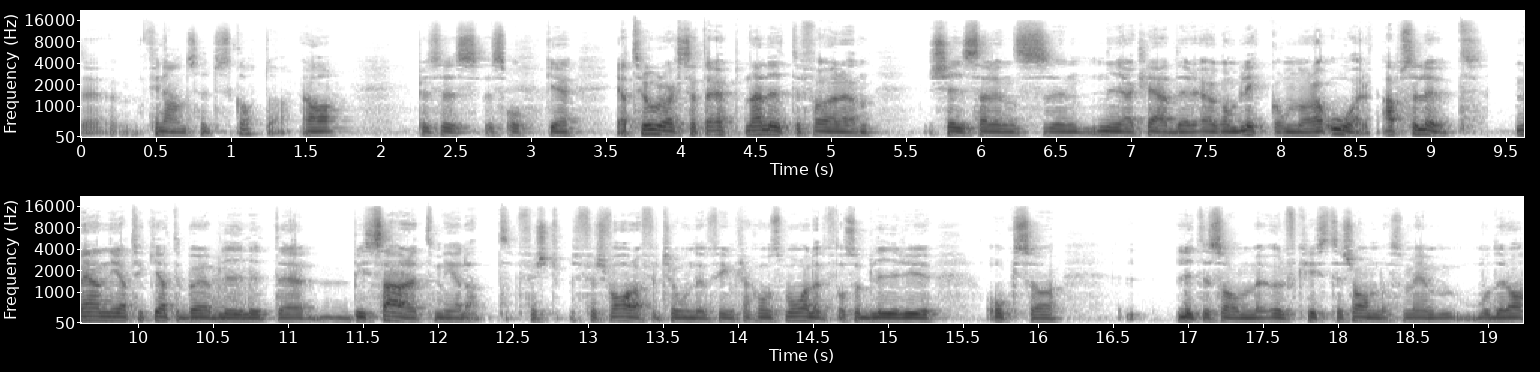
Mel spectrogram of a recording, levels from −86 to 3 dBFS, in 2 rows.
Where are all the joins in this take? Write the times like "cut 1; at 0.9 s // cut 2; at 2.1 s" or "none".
cut 1; at 2.8 s // cut 2; at 8.6 s // cut 3; at 14.6 s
